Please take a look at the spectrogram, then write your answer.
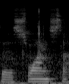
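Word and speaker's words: Zweinstein: Fubuki says Hogwarts is basically pronounced Swinestein. Yeah, Schweinstein.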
